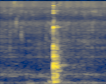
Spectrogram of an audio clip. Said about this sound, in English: This is going to steam and it's going to create heat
